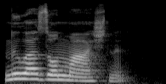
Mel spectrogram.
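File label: "ныла-зонмаасьны", Komi, female; audio dict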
